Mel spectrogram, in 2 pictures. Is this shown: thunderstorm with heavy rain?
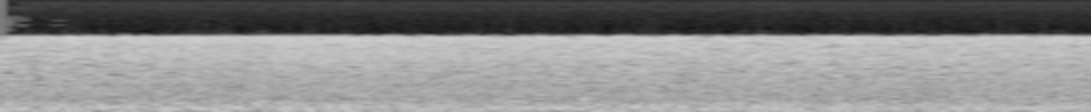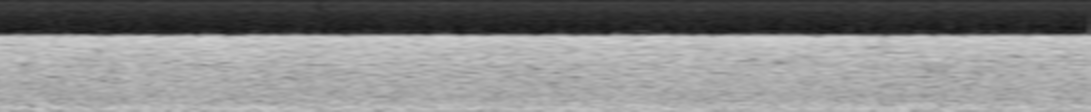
yes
